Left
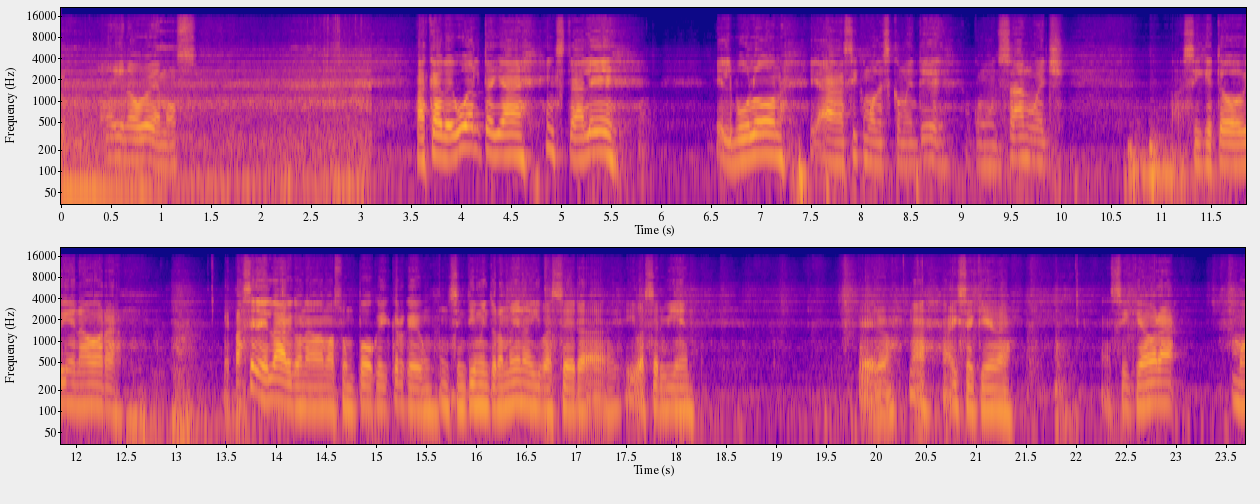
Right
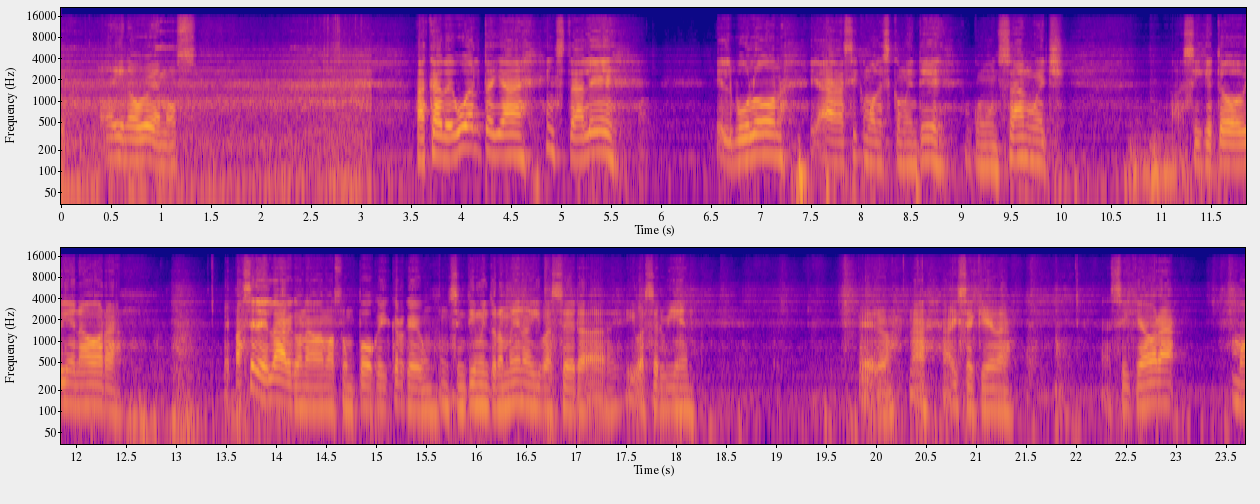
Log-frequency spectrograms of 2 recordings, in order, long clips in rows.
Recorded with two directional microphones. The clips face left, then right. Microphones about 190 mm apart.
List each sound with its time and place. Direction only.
0.4 s speech: centre (ahead or behind)
3.2 s speech: 15° left (ahead or behind)
8.3 s speech: 15° right (ahead or behind)
11.1 s speech: 5° left (ahead or behind)
13.5 s speech: 15° left (ahead or behind)
19.9 s speech: 25° left (ahead or behind)
22.3 s speech: 15° left (ahead or behind)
